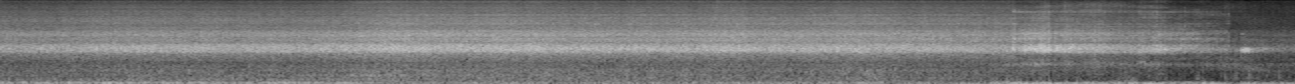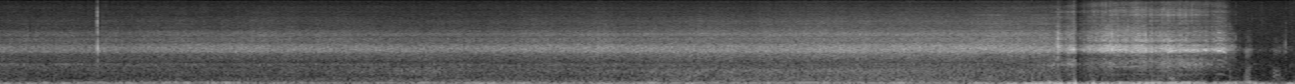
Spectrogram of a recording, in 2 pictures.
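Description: Wind rushing over a helmet-mounted GoPro and urethane longboard wheels rolling fast on asphalt during a downhill run. The noise eases after about twelve seconds as the board slows into a hairpin, swells again near the end, then cuts off as the rider comes to a stop.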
